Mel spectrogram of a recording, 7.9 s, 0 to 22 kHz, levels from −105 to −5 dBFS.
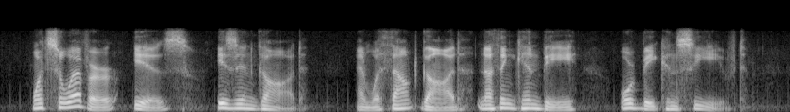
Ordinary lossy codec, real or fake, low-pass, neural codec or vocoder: Opus, 24 kbps; real; 7.2 kHz; none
